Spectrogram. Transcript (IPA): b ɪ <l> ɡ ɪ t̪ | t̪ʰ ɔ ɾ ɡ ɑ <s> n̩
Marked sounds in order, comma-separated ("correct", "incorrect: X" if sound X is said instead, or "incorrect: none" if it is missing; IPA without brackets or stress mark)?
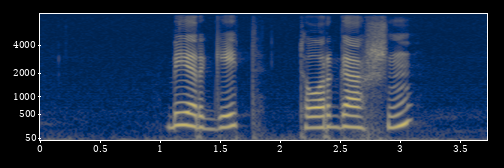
incorrect: ɾ, incorrect: ʃ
